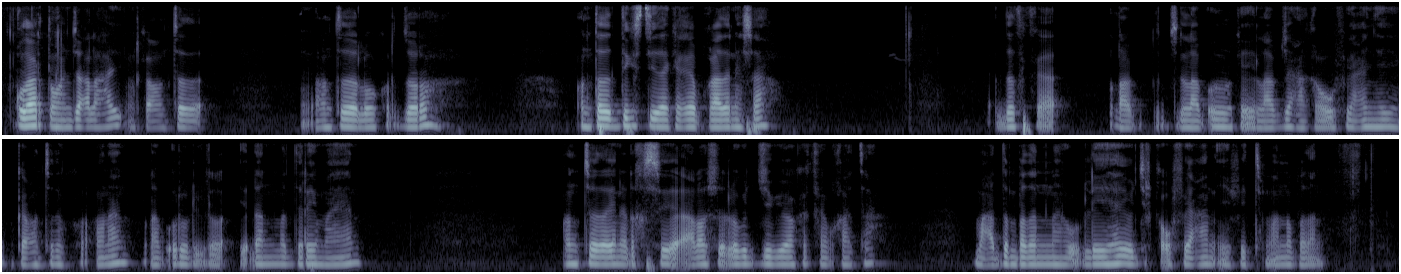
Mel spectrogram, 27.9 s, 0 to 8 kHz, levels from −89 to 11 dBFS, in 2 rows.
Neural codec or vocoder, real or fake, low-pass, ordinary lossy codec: none; real; 7.2 kHz; none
